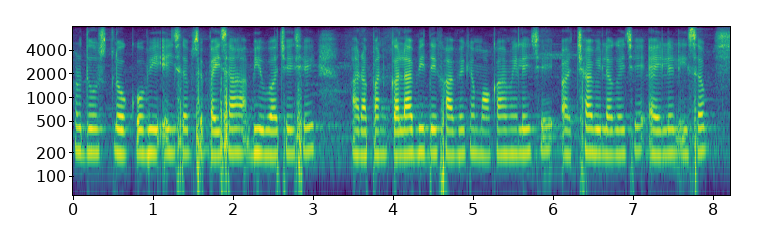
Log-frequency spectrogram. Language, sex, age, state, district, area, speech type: Maithili, female, 18-30, Bihar, Sitamarhi, rural, spontaneous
